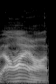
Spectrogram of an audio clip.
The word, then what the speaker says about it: Ion: has a similar name it spelled the same but it's pronouncing it so ion eye on the icon makes sense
